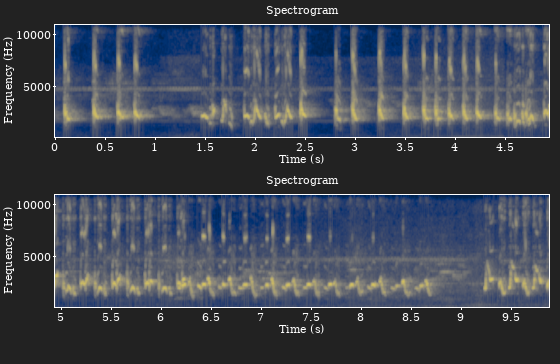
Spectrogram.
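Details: Fighter-type male yellow-vented bulbul in full song, offered as anti-mute training material: continuous rapid bubbling, chattering phrases with rising and falling liquid notes, delivered almost without pause for ten seconds.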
